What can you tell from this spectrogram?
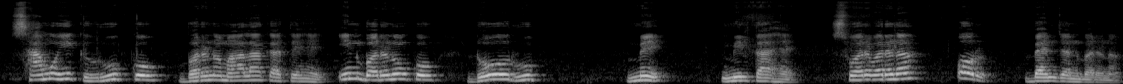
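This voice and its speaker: A teacher giving a slow grammar lesson to children, spelling out letters one at a time and stretching sounds to show their length. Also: medium pitch, a little mellow.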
